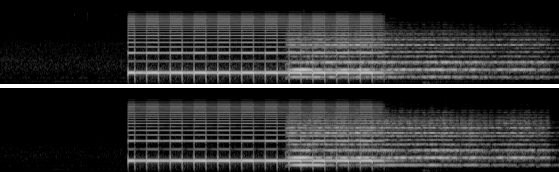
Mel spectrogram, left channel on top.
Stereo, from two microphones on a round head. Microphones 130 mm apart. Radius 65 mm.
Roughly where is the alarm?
Centre.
